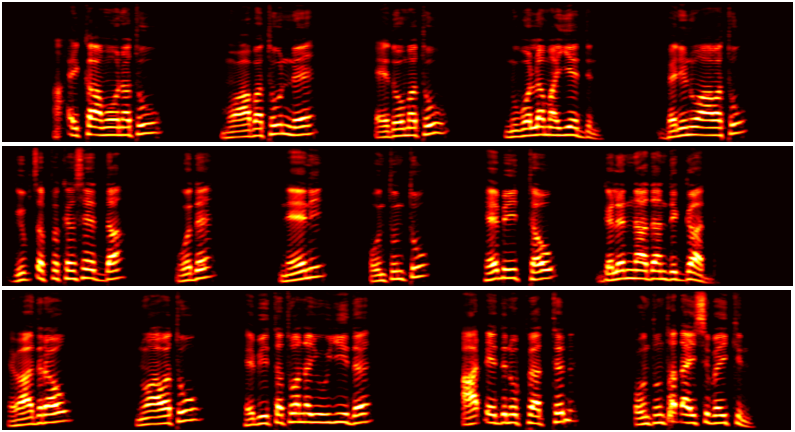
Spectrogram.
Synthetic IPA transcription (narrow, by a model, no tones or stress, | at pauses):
hɐ̰ʔjkːɐːmo̞ːnɐt̪uː | mʊaːbɐt̪uːnːɛ | ed̪o̞ːmɐt̪uː | nʊbɔlːɐmɐjːe̞ːd̪ːɪnɔ | bɛnɪnʊaːwɐt̪ʊ | ɡɪbt͡sʼːɐpːɛkɛs̬e̞ːd̪ːɐ | wɔd̪ɛ | ne̞ːnɪ | ʔʊnt̪ːʊnt̪ːʊ | hɛbiːt̪ːɐw | ɡɛlɛnːaːd̪ɐnd̪ɪɡːaːd̪ːɐ̥ | hɛwaːd̪ɪɾɐw | nʊaːwɐt̪uː | hɛbiːt̪ːɐt̪ʊwɐnːɐjuːjiːd̪ɛ | aːɗːe̞ːd̪ːɪnɔpːɛɐt̪ːiːn | ʔʊnt̪ːʊnt̪ːɐɗɐjsːɪbɛjkːɪnɔ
